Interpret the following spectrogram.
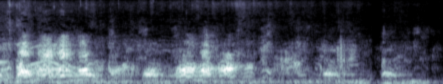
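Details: Pit Bull puppies at a dog park, unafraid of the larger dogs around them; a run of sharp mid-pitched barks comes in quick bursts, several per second, then thins out into spaced single barks, with faint voices behind.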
